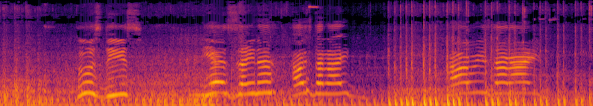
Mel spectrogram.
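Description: A go-kart engine revs close by.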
